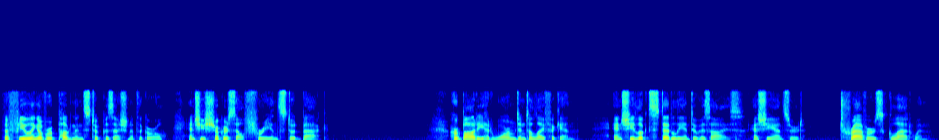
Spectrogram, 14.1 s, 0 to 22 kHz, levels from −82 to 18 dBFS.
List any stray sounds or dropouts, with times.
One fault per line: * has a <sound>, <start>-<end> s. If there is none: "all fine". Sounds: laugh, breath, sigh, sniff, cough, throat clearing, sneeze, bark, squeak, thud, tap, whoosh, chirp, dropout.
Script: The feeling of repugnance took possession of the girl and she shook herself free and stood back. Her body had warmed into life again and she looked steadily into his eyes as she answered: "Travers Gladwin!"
all fine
